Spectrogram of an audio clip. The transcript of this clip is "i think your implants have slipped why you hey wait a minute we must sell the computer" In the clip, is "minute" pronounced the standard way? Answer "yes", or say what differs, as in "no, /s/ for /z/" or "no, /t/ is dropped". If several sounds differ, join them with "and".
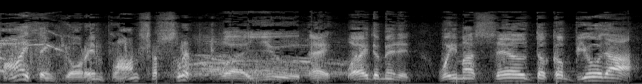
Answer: yes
